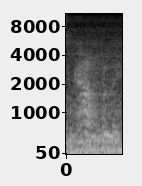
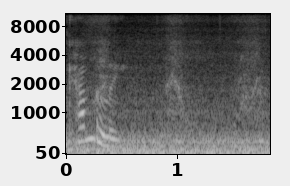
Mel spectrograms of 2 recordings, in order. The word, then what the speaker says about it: Camberley: Because its station sounds like, because when you say early, it sounds like E-R, but not E-A-R. Or Camberley anyways. As I'll say, it sounds like E-R, early. But it's spelled with A.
